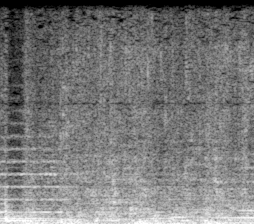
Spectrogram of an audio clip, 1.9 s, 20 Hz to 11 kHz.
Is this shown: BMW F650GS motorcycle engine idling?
no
